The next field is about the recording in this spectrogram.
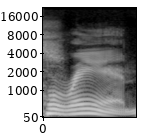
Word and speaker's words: Quran: The Quran. Make sure you pronounce it that way, by the way, too.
